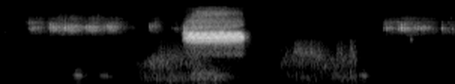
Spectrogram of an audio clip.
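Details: Brambling (Fringilla montifringilla), a single loud, harsh, buzzy wheeze lasting about half a second, with soft high twittering notes before and after it.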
